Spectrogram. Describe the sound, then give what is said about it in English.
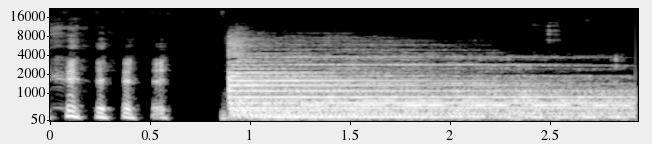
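A golden bell rings out once, loud, its rich metallic tone sustaining with a long shimmering decay. Four short vocal bursts come just before it. “It's the golden bell.”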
